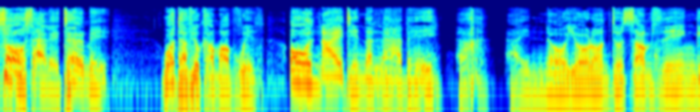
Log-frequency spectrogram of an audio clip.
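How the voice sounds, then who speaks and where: Putting on a character voice with an Iraqi accent, a man speaks at a fairly slow pace and medium pitch. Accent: put-on Iraqi. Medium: audio drama. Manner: jovial, florid insults.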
